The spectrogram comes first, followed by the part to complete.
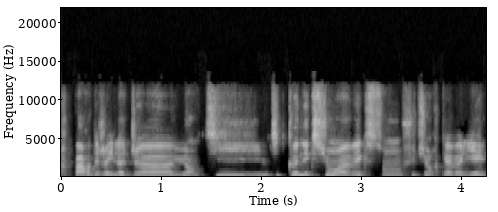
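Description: A woman with an ordinary speaking voice and a medium pitch talks with ordinary pitch variation over a quiet background. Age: 30s. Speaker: horse trainer. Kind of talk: interview.

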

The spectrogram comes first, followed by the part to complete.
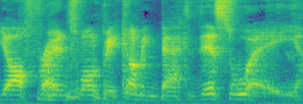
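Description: A man's put-on character voice at a very slow pace. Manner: evil, menacing.

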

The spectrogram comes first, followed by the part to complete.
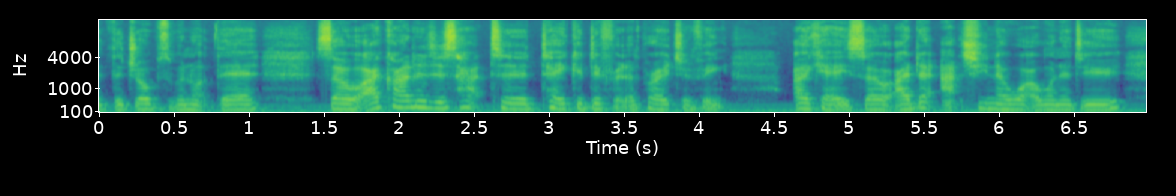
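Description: Her fairly low-pitched voice moves at a very fast pace as the woman speaks. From England, Nigerian family. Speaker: podcast co-host. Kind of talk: casual chat. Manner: animated.

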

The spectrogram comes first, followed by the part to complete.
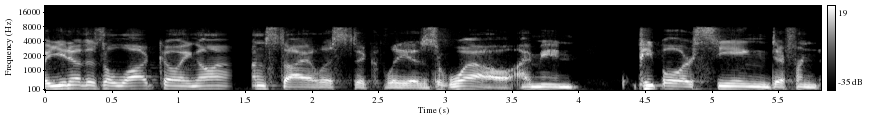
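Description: Intonation stays fairly even as a man talks in a normal speaking voice. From Canada, Toronto. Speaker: film art director and illustrator. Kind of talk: casual interview chat.

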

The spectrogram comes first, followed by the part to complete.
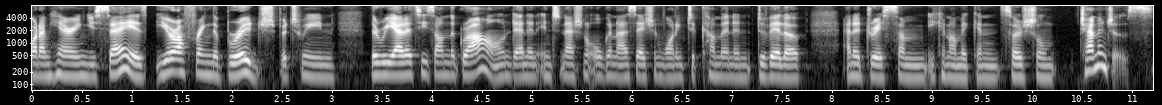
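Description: A woman's very deep, low-pitched voice with fairly even intonation. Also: fairly quick pace, very clean recording, silent background. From South Africa. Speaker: ombudsman, dispute resolution specialist. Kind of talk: casual interview conversation.

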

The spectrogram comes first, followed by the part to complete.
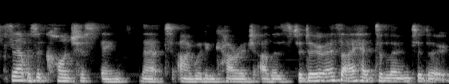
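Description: Music plays in the background as a woman with a very deep, low voice speaks at a fairly quick pace. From Australia. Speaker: HR executive. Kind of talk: panel discussion. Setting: video call.

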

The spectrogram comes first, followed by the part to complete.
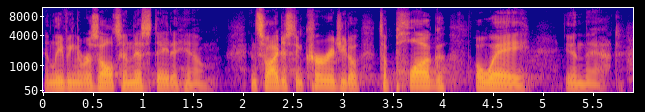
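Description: Against a quiet background, a man with a normal speaking voice talks at a fairly quick pace in a fairly high pitch, with ordinary pitch variation. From western Pennsylvania and western New York. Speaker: pastor. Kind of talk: sermon. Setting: church.

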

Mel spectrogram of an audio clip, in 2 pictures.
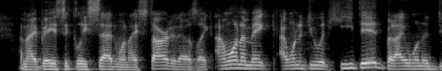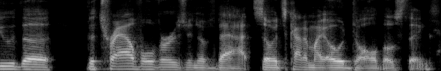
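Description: A man with an American accent talks at a very fast pace with hardly any pauses. His medium-pitched voice has lively intonation. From US Midwest, Cleveland area. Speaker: wine show host and sommelier. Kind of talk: interview.

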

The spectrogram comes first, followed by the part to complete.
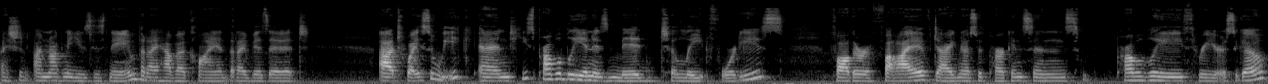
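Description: Canadian accent at a moderate pace, with ordinary pitch variation and audible room echo. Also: woman, fairly low pitch for a woman. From Canada, Ottawa. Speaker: program coordinator at a youth charity. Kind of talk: interview.

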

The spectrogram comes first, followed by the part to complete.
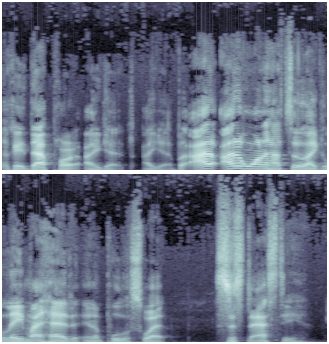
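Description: A bright, sharp tone comes through mumbled speech with very wide pitch swings. The recording is very clean, with a silent background. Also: man, medium pitch for a man, moderate pace. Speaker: podcast host. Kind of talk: casual chat. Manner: mumbling.

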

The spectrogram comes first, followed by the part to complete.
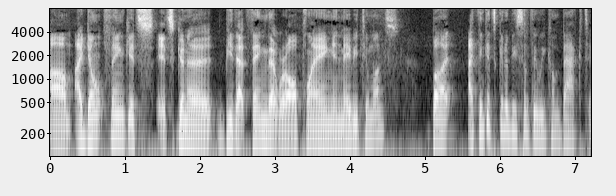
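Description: He has a normal speaking voice, a man with a fairly high pitch, ordinary pitch variation and a moderate pace. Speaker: podcast co-host. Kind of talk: casual chat.

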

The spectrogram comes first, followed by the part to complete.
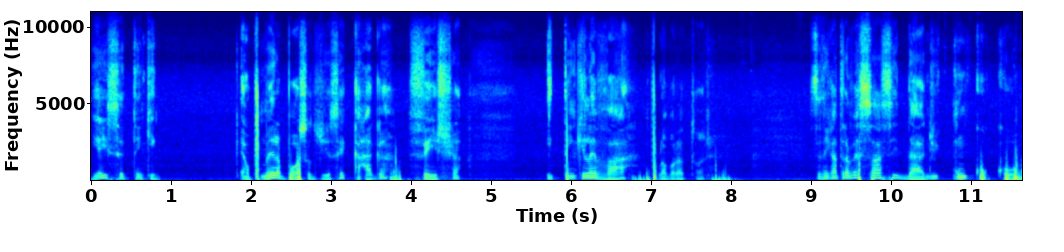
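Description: Long, frequent pauses break up this man's fairly slow speech. His voice is somewhat breathy and fairly high, with fairly even intonation. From Minas Gerais, Brazil. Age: 20s. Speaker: podcaster, aspiring comedian. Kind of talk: casual comedic monologue.

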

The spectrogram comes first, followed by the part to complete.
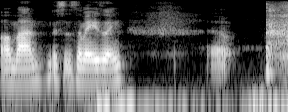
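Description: A woman speaks with a Scottish accent. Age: 20s. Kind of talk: casual interview chat.

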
